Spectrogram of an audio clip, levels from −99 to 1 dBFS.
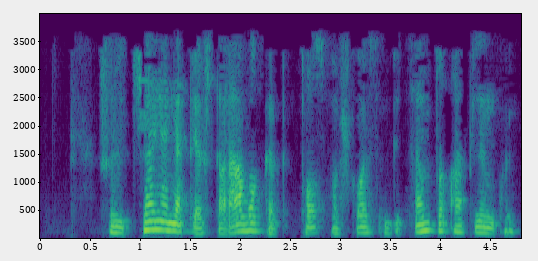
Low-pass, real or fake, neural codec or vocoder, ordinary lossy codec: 3.6 kHz; fake; codec, 16 kHz, 2 kbps, FreqCodec, smaller model; MP3, 24 kbps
